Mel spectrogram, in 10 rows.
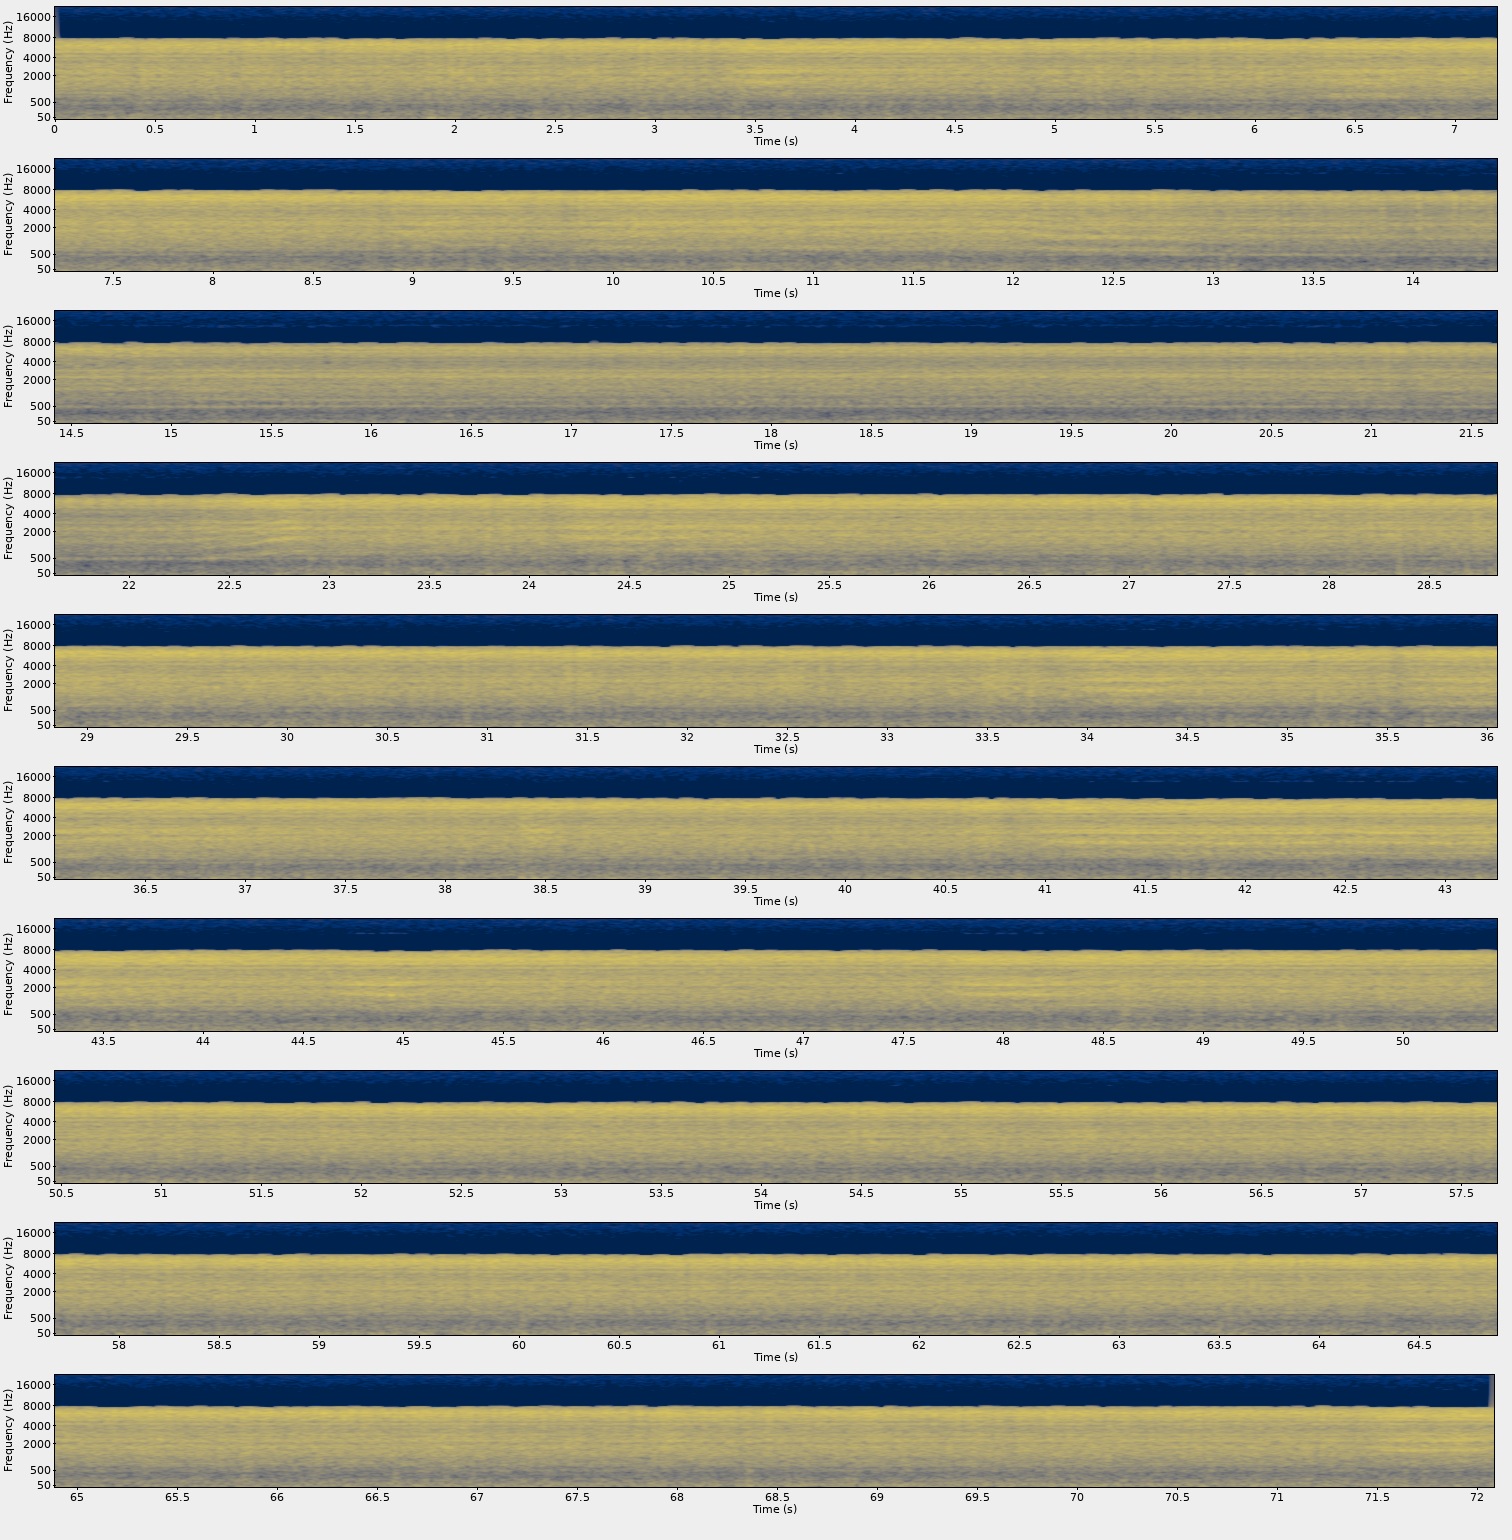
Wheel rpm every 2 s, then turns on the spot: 230, 230, 230, 230, 230, 220, 140, 110, 120, 120, 120, 200, 230, 230, 230, 230, 230, 230, 230, 230, 220, 220, 230, 230, 230, 230, 240, 230, 230, 230, 230, 240, 230, 230, 230, 230.
none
